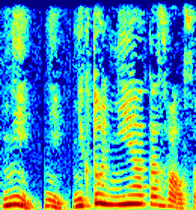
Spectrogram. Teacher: dalam bahasa Rusia tidak ni selalu tidak mendapat penekanan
